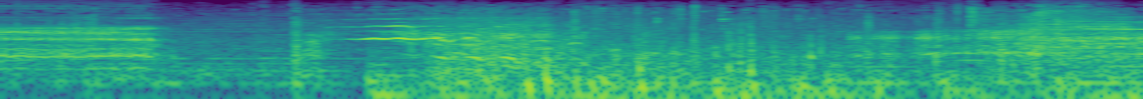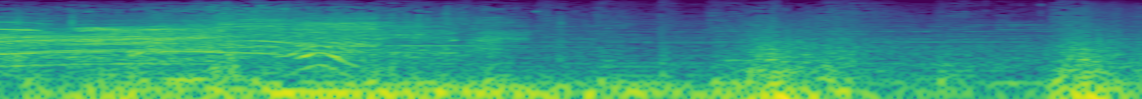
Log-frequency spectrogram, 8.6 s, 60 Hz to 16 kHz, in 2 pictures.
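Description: A horse neighs in The Witcher 3, a drawn-out whinny rising over a busy game mix of hoof clatter, crashes and mechanical noise that runs loud and continuous throughout.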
